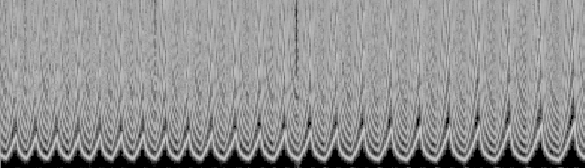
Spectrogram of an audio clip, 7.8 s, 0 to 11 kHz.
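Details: Early-1970s 6A/12860 stall warning tone generator from an Avro Shackleton, recorded by direct connection after reverse-engineering: a clean warbling tone sweeping up and down about three times a second, steady and even; it works properly.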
